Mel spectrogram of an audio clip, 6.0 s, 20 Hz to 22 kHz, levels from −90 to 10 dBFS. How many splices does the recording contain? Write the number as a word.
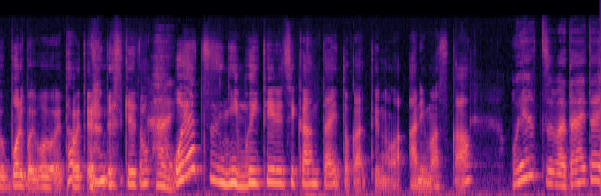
zero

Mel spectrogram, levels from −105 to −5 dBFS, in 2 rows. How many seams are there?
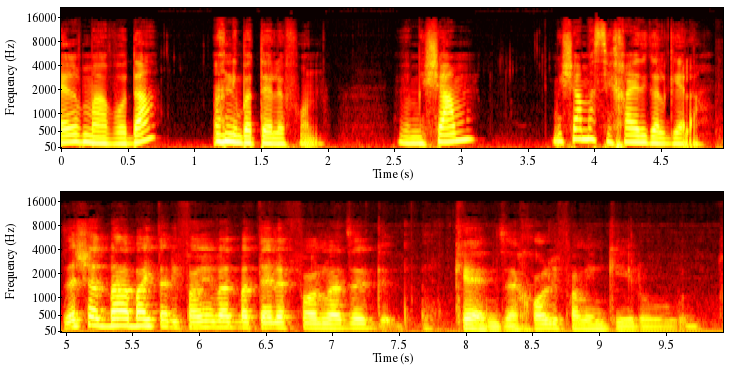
zero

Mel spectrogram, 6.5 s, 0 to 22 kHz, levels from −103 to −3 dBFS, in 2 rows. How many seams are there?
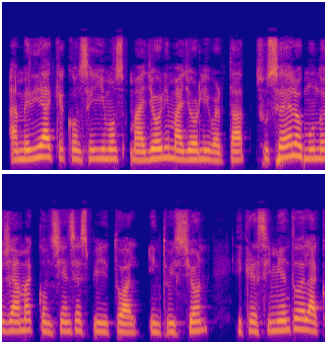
three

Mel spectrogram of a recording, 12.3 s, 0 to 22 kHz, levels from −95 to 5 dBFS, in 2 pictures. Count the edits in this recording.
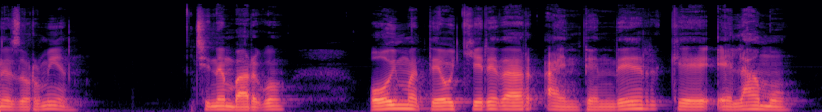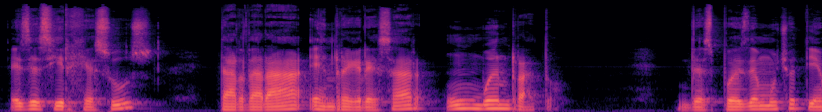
zero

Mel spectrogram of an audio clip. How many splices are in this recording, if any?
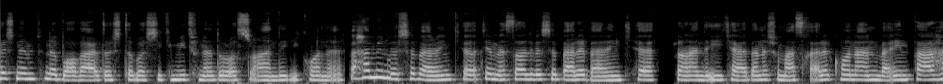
three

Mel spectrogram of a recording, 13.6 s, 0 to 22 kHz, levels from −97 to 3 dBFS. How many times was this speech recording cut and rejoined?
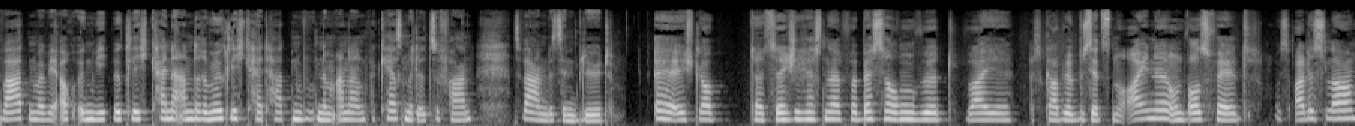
one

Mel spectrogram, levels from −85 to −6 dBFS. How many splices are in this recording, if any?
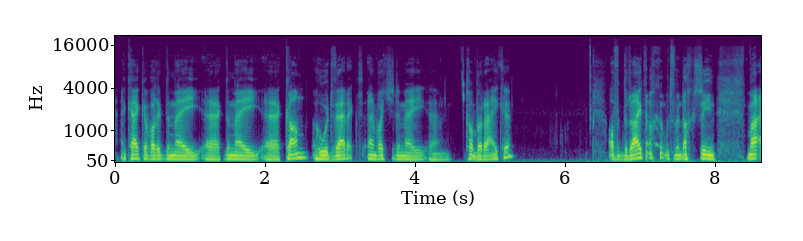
two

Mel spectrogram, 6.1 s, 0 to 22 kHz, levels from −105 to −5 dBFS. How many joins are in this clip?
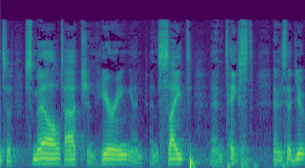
two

